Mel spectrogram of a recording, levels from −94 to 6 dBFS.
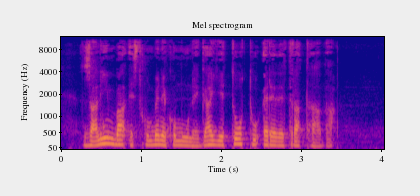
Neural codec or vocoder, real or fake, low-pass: none; real; 10.8 kHz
